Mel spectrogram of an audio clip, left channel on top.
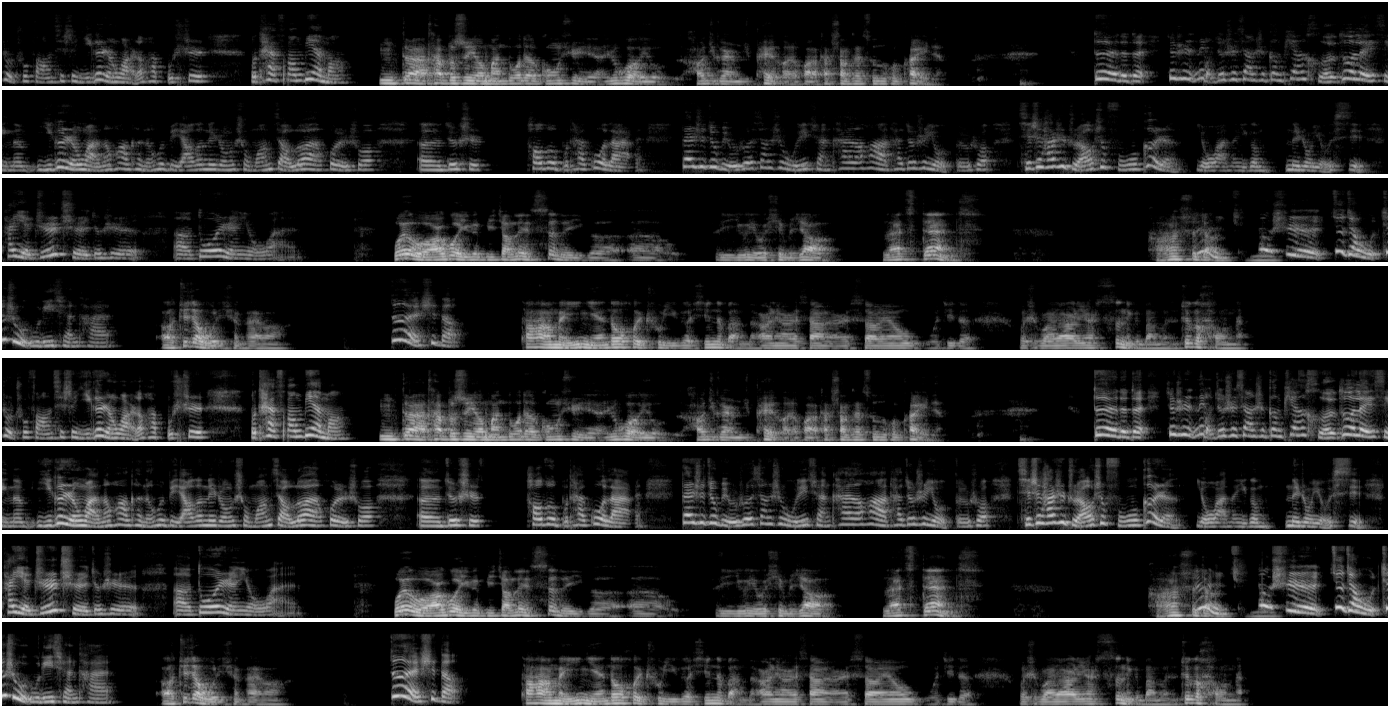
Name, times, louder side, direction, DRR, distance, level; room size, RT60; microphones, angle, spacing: voice 1, 0.0-3.5 10.9-18.7 19.1-30.7 39.6-40.0 40.3-42.7 45.5-46.2, right 5 dB, 50° right, 0.4 m, -25 dB
voice 2, 3.8-9.4 10.1-10.3 31.6-34.5 34.9-36.0 36.5-37.5 39.2-39.9 43.2-44.4 46.8-54.0, right 1 dB, 10° right, 0.8 m, -25 dB
9.5 x 3.7 x 2.8 m
head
